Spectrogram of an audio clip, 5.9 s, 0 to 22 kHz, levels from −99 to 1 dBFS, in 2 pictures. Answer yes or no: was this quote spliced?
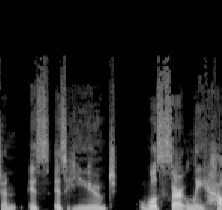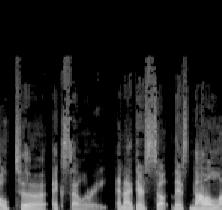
yes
